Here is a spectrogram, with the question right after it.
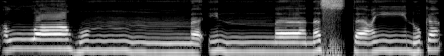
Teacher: اللہم، لام پہ تشدید ہے، لام موٹا پڑھا جائے گا، ایک الف کے برابر کھینچ کے پڑھا جائے گا، میم پہ غنہ کیا جائے گا، نون پہ غنہ اور ایک الف کے برابر اسے کھینچ کے پڑھا جائے گا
